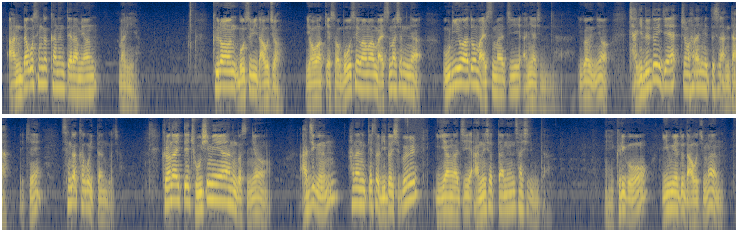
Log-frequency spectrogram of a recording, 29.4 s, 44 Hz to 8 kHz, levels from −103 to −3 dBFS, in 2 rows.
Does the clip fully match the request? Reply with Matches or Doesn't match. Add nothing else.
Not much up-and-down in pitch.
Doesn't match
